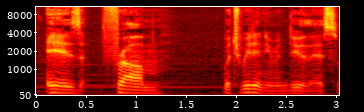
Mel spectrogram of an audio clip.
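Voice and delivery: normal talking voice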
